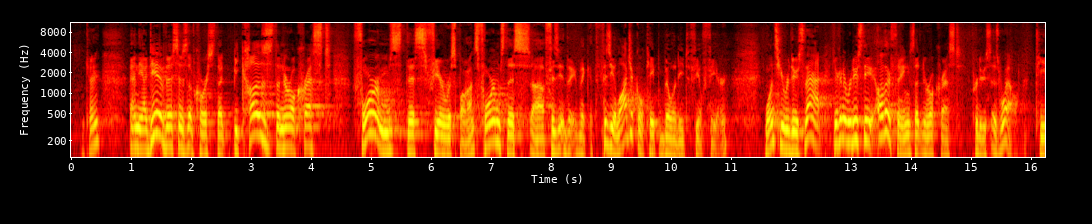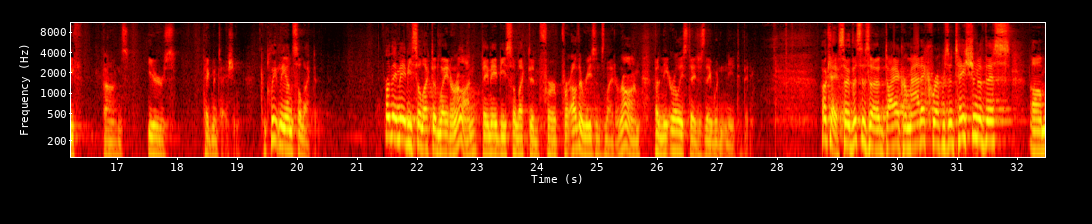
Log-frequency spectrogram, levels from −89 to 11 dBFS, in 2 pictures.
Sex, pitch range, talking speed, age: male, 115-165 Hz, 165 wpm, 40-59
